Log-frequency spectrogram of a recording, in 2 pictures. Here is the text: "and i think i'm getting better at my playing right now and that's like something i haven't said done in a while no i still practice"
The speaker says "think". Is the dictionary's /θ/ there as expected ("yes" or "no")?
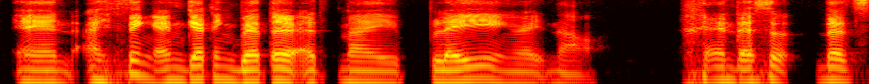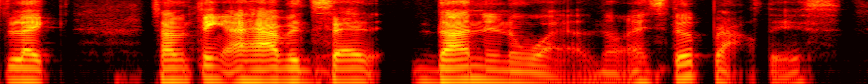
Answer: yes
